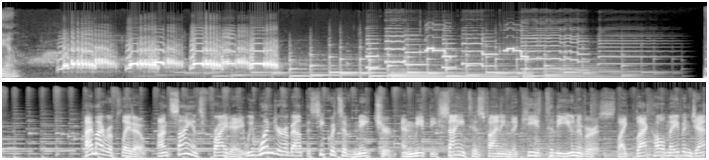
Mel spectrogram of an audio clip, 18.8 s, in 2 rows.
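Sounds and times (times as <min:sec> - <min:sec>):
speech: 0:00.0 - 0:00.4, 0:10.6 - 0:18.7
sandhill crane honking calls: 0:00.4 - 0:03.9
instrumental music with low held notes: 0:01.7 - 0:18.7.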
